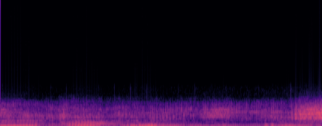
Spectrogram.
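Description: Russian toy terrier growling, several low rattling growls in a row, in protest as its paws are pushed into a winter jumpsuit.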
